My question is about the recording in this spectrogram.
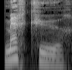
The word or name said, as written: mercure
